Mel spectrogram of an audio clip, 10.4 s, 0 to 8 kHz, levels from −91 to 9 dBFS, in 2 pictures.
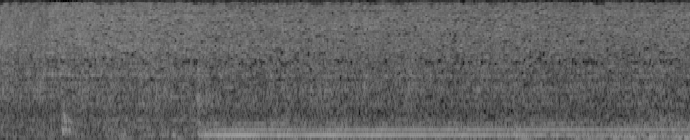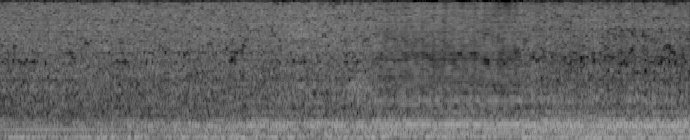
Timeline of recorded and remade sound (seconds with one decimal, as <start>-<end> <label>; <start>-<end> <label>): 0.0-8.0 recorded; 8.0-9.1 remade; 9.1-10.4 recorded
